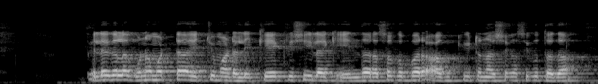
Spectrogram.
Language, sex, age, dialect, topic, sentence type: Kannada, male, 18-24, Coastal/Dakshin, agriculture, question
